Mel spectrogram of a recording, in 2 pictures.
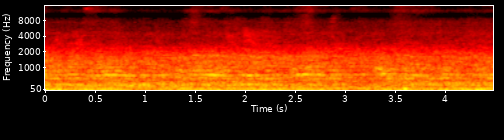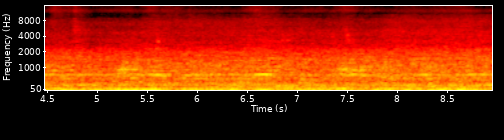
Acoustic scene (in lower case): residential area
